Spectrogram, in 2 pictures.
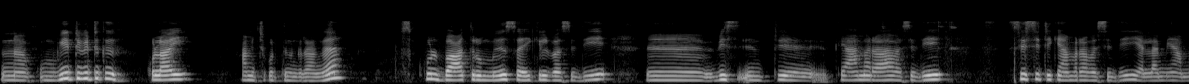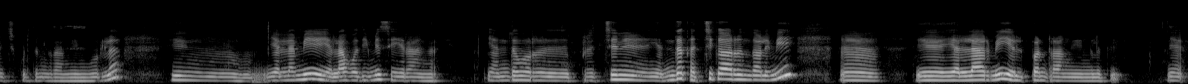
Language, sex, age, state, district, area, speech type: Tamil, female, 60+, Tamil Nadu, Krishnagiri, rural, spontaneous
